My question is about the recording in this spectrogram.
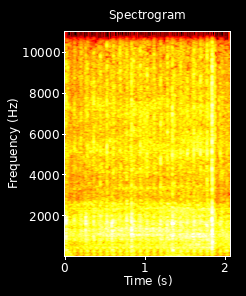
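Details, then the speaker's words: Yamaha Virago XV920 café racer V-twin: lumpy uneven idle with sharp exhaust pops, heavy backfiring; owner says carbs need syncing and hears an unexplained clicking noise. "Backfiring like a motherfucker."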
